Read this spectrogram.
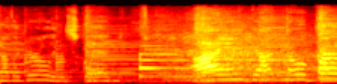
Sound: laughter

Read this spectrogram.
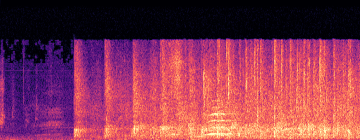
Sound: audience applauding

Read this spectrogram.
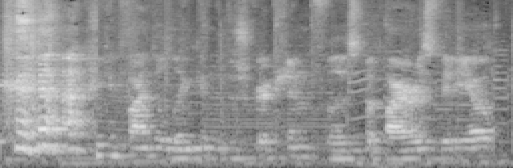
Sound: laughs

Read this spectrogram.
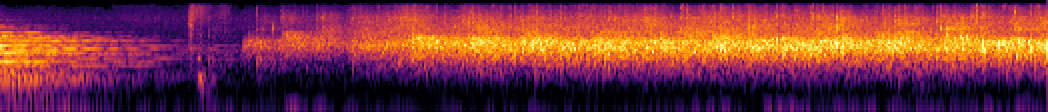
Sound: applause

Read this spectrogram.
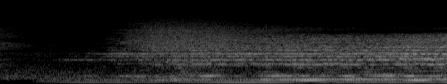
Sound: water flowing

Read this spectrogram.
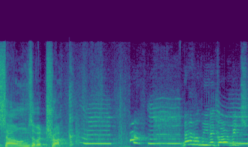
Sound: beeping

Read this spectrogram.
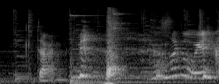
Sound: laughs

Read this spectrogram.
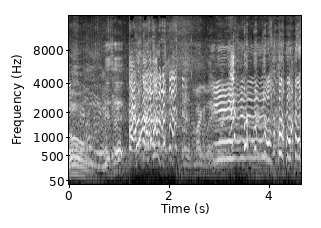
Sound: laughing

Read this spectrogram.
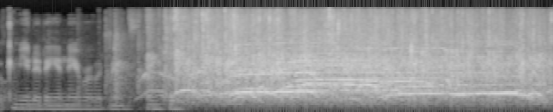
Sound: audience applauding

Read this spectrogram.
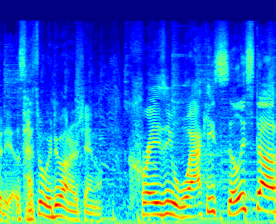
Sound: none

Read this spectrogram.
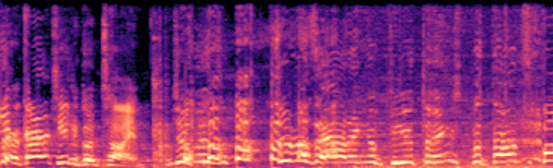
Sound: laughter

